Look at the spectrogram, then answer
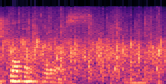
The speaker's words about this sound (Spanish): Démosle ese fuerte aplauso.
